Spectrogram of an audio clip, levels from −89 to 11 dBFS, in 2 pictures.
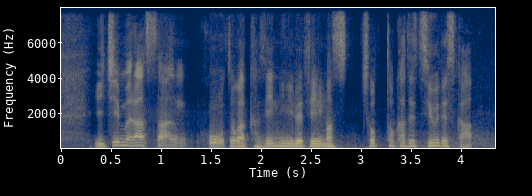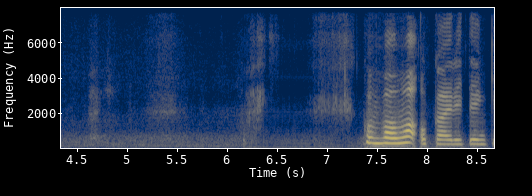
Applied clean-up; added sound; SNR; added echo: neural separator model SepFormer DNS4.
